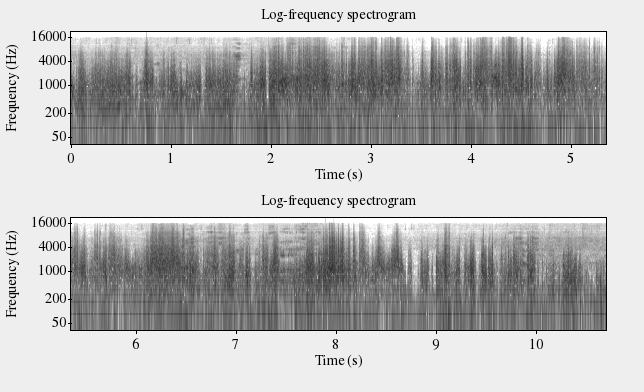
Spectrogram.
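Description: Loud, continuous rumbling and rustling noise on a handheld phone's microphone as the phone is jostled about.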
